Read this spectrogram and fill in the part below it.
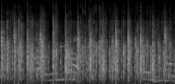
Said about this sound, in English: Let's just give the Lord a round of applause this morning. Thank him for what he's done for us.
